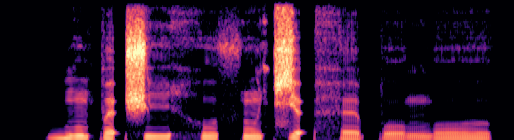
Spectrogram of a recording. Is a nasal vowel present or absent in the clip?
present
